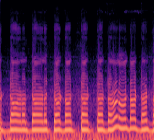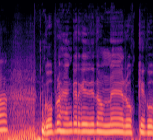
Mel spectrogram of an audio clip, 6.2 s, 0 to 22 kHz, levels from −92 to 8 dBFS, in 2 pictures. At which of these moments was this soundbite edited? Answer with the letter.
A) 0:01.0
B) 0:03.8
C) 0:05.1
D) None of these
B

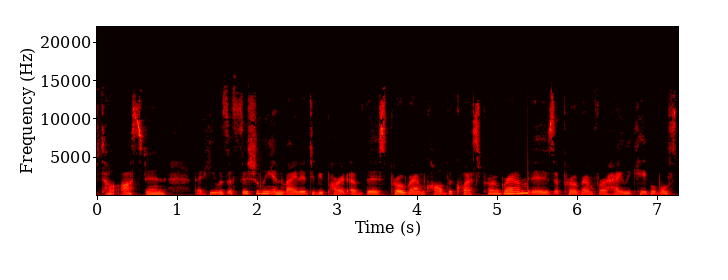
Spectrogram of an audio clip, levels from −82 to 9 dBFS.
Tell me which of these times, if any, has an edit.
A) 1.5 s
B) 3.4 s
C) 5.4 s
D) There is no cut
C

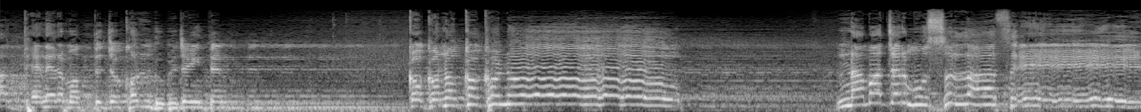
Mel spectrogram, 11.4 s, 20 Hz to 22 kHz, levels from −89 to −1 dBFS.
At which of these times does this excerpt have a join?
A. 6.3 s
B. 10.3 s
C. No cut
C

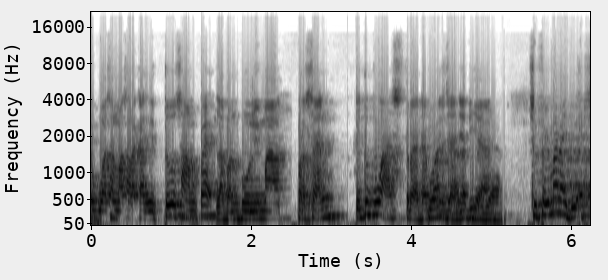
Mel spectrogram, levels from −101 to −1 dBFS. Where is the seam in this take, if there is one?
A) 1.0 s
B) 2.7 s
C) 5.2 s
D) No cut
B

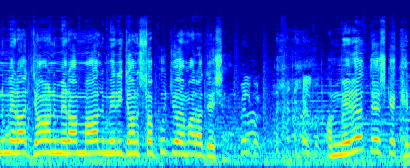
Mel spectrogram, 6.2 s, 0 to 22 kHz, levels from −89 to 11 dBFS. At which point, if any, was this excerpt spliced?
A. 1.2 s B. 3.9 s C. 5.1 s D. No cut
D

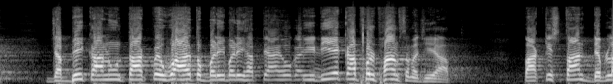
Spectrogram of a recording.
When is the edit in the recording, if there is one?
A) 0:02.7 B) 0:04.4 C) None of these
A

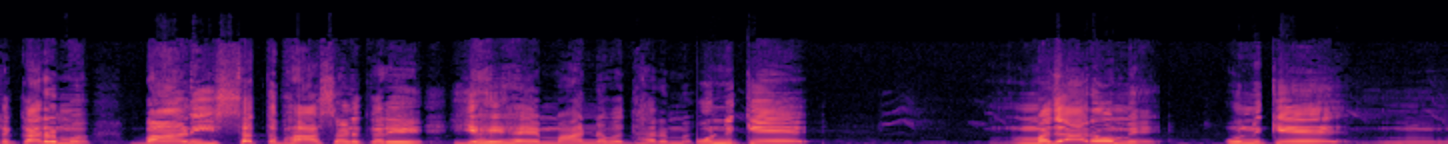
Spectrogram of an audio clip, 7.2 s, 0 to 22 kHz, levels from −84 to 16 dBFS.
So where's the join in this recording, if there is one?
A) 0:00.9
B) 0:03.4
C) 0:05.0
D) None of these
B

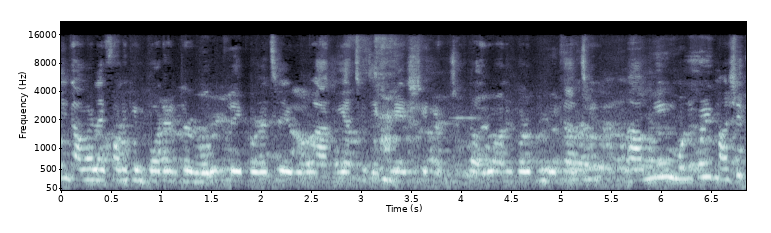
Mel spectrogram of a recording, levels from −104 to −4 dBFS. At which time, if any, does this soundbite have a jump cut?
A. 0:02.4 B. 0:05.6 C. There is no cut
B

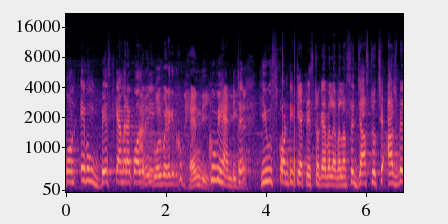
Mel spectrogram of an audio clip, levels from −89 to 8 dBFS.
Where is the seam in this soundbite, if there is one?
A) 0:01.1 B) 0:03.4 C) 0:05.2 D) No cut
B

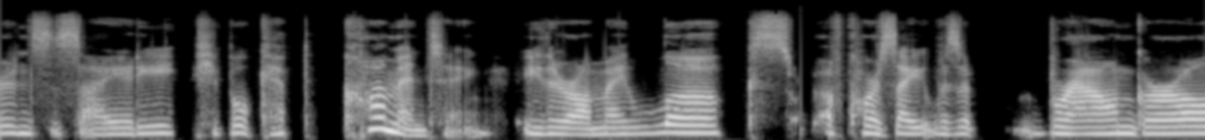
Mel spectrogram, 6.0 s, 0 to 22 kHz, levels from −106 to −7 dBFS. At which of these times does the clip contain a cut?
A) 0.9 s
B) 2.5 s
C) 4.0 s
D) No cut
C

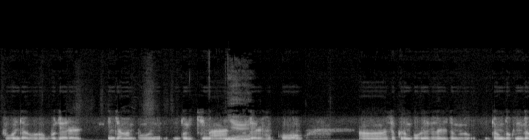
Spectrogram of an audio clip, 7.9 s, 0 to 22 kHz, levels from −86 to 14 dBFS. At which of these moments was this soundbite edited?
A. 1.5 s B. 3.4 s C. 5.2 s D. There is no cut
A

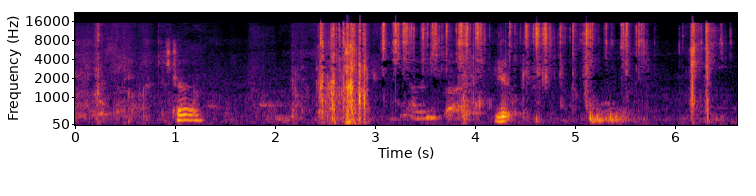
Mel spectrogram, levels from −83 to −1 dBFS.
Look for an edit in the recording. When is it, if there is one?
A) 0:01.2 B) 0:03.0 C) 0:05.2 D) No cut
D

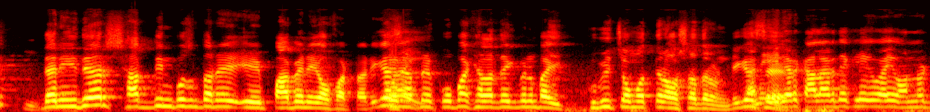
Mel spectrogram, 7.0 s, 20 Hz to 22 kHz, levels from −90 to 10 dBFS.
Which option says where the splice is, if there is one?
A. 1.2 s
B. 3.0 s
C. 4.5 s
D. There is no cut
B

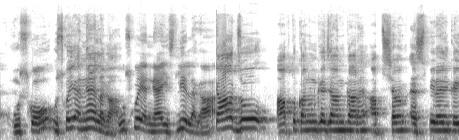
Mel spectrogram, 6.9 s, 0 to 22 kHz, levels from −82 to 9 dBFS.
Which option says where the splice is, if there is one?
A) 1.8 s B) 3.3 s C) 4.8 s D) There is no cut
B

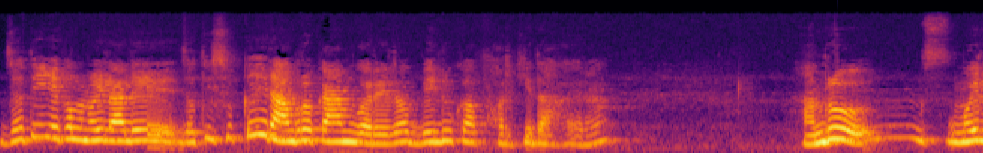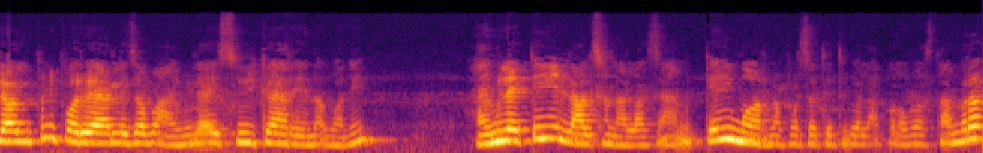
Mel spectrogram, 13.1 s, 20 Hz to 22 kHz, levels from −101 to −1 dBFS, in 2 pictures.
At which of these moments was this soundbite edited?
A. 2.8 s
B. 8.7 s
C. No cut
C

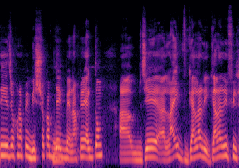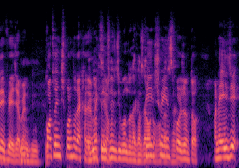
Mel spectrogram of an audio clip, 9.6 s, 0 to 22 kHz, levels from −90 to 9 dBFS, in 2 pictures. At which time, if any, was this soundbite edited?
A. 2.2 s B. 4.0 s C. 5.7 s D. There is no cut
C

